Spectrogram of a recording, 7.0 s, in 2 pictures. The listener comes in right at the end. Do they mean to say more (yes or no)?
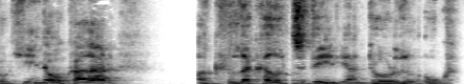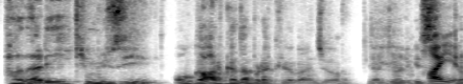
yes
